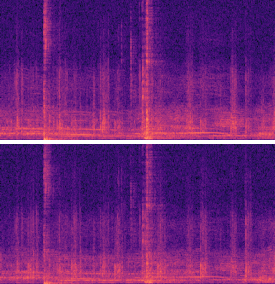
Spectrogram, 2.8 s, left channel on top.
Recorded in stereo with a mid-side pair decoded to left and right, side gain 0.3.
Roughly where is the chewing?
Ahead left.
